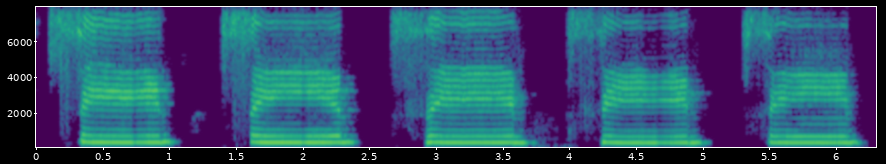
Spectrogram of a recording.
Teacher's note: It is pronounced when the tip of your tongue touches the roots of your 2 bottom teeth. यानी कि जुबान की नोक को नीचे के 2 दांतों के जड़ में लगाने से सीन अदा होता है।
